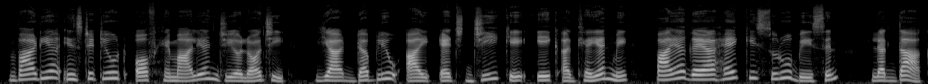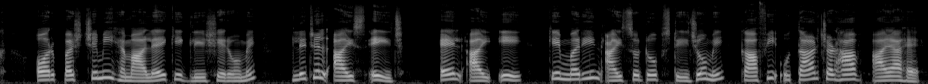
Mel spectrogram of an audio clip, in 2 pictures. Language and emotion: Hindi, neutral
